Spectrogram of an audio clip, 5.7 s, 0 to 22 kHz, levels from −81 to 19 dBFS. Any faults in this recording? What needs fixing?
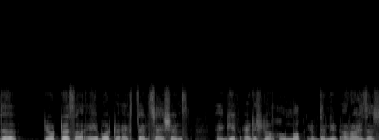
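From 2.71 to 3.36 s there's repeated packet loss, giving that robotic sound: four short holes, the longest 42 ms, about 120 ms missing in total. The receiver patched 108 ms of that by stretching the last bit of sound, so about 17% of the stretch is concealment, and it comes out choppy with pieces missing. The Opus path caps the top at 8 kHz. To prevent it, turn on Opus in-band FEC and give the jitter buffer more headroom on lossy links.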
